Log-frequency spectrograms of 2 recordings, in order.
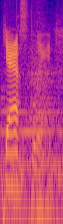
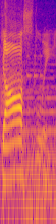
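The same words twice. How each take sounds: First: It is said with an American short 'a' vowel. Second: It is said with an Australian broad 'ah' vowel. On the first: "not ghastly" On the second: "I pronounce that as ghastly"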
